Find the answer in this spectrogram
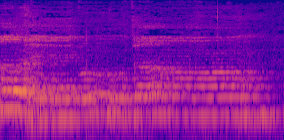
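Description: A man singing a slow worship song into a microphone, holding one long note from about half a second in until near the end.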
